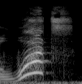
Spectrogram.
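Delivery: sudden squeaky high what; jolted by a scare, yelp it out; real surprised yelp; startled shriek. Real, not acted.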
